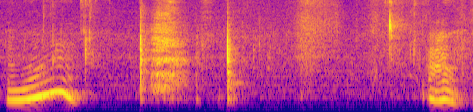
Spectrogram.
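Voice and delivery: humming with closed lips; mouth full, chewing. Real, not acted. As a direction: mm while eating pasta. Seen 2: Big forkful of spaghetti; closed lips chewing throughout the "mm" sounds.

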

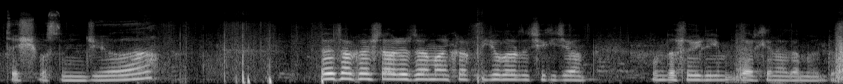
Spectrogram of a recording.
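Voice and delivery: ordinary talk, nothing marked

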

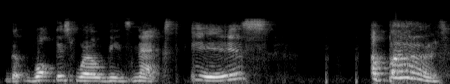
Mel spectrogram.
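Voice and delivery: loud, slow build to a high reveal; big storybook reveal, pitched right up; excited announcement. Acted. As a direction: draw it out, then proclaim the last word. Sue proudly announces her idea.

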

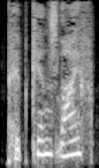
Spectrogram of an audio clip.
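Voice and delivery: very high, drawn-out question; high-pitched amazement; astonished. A narrator's reading. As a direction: ask it high and incredulous.

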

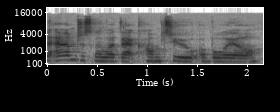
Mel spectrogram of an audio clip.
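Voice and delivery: ordinary talk, nothing marked

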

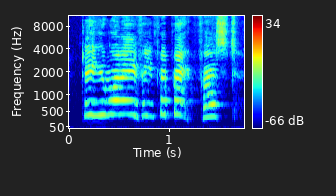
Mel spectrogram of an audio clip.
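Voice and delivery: high, loud mother's call. A narrator's reading. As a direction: call the child to breakfast, high-pitched. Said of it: "his mother called".

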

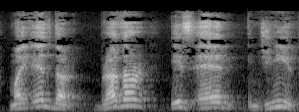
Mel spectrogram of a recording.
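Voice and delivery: slow teaching read. Shown as a demonstration. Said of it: "teacher reads English example".

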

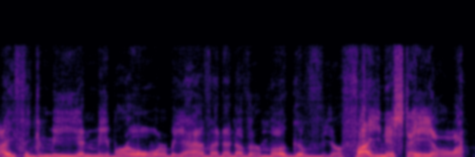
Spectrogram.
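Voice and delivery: lightly voiced pirate; a hint of pirate swagger. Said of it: "can you do a pirate voice".

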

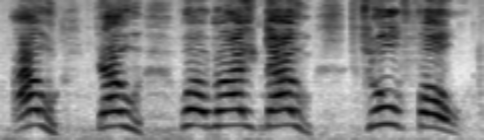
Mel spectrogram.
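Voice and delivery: panicked. Acted. Hit a kid, panicking.

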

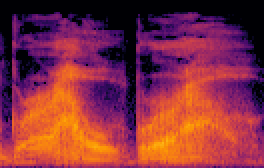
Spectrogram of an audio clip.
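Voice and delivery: very low, rolling growl; growling tiger. Acted. Tiger stuck in deep hole, low growl. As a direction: growl the word itself, drawn out.

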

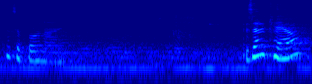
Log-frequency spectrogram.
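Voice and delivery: usual speaking voice

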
